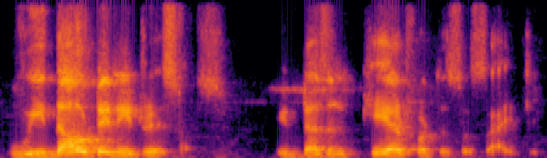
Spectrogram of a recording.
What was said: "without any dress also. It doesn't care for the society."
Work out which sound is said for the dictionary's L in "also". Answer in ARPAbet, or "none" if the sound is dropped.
none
